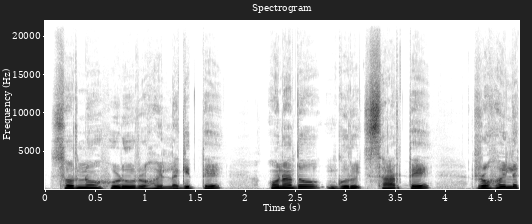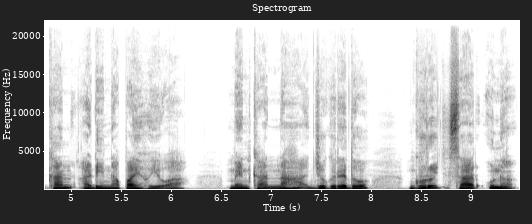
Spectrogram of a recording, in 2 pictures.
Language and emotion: Santali, neutral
